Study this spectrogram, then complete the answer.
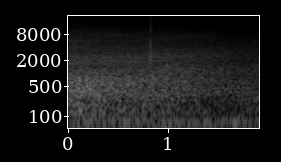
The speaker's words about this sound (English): And the tide is just beginning to recede now.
